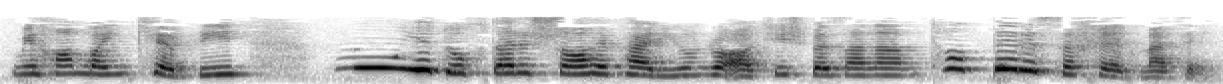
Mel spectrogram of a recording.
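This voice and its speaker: A woman voicing a quarrelsome, mocking male clown of folk comic theater in an audiobook, talking loud and sing-song. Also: sits high, very animated, muffled recording, voice pushed up.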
